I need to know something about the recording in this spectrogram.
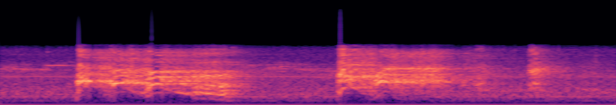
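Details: Baby Siberian husky having a fit: sudden, loud whining howls that waver in pitch and hold for about a second, followed by a shorter clipped yelp near the end, with brief quiet gaps between outbursts.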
